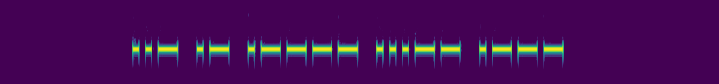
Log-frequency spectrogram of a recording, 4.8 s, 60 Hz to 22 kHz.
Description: Morse code, heard as a keyed tone, about 28 wpm, 700 Hz. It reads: UA13J
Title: Code Groups - 5 Letter:Numbers - 28wpm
